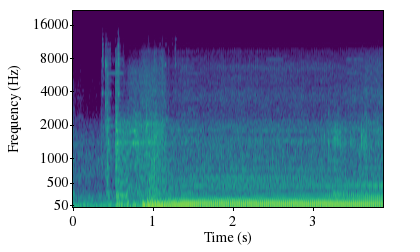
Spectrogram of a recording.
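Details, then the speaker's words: Suzuki Cappuccino with some rust: quick crank, then loud, deep, slightly uneven idle with raspy low rumble; exhaust noise at idle, suspected exhaust leak, probably cracked, location unconfirmed. "sounds like an exhaust leak to me sounds like it's somewhere here yeah I don't feel air over here right there probably cracked or something like that"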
